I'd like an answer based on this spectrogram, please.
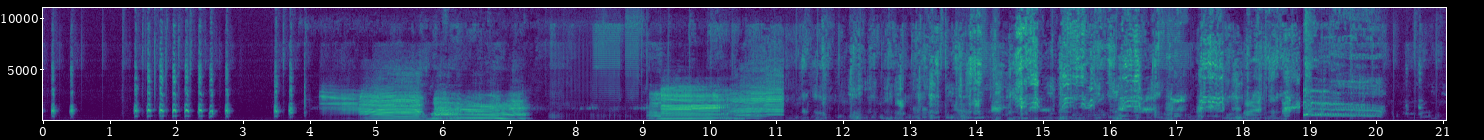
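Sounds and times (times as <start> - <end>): cow mooing: 4.2 - 7.3, 9.0 - 11.1
pigs grunting and squealing: 4.2 - 7.4, 9.0 - 20.2.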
